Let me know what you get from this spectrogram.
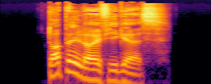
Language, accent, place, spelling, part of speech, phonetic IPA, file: German, Germany, Berlin, doppelläufiges, adjective, [ˈdɔpl̩ˌlɔɪ̯fɪɡəs], De-doppelläufiges.ogg
- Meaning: strong/mixed nominative/accusative neuter singular of doppelläufig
